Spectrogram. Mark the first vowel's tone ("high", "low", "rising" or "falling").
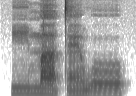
high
